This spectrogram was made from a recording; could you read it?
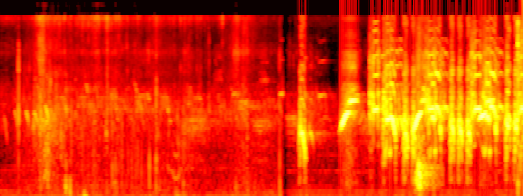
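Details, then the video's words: Grey francolin: faint scratchy sounds for four seconds, then loud ringing, rising call phrases burst out and repeat rapidly to the end. "Gray Dahkni teetar sounds | gray teetar ki awaz"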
